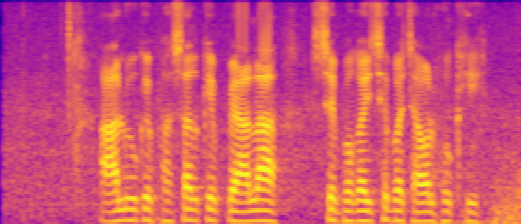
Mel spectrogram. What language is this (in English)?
Bhojpuri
